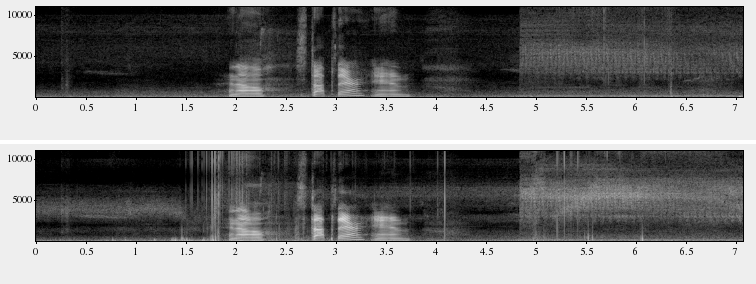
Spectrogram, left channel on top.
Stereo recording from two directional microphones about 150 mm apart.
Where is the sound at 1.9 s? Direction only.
Centre (ahead or behind).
